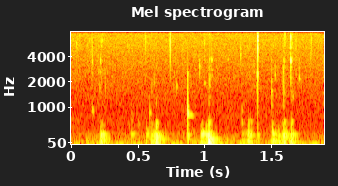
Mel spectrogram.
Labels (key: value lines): label: geophony, waves
recorder: SoundTrap 300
